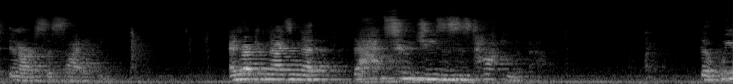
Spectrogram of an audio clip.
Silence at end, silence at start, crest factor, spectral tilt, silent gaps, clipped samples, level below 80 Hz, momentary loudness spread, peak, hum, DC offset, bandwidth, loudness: 0 s; 0 s; 20 dB; -5 dB/octave; none; under 0.1%; -52 dBFS; 23 LU; -10 dBFS; none; under 0.1%; 14 kHz; -28 LUFS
